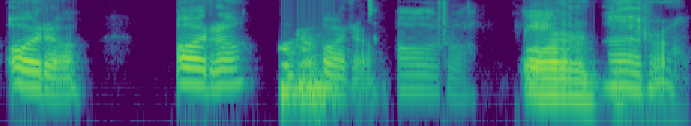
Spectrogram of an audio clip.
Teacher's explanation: This is the simple roll because it's a single R.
